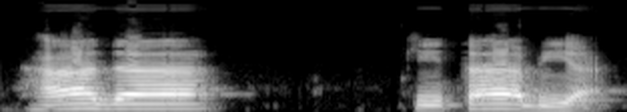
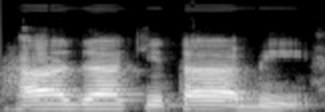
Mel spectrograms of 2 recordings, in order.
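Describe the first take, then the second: First: The last word ends in an added -ya. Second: The last word ends in a bare i. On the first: "Atau boleh umahat patahkan" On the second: "Boleh umahat sukunkan seperti ini"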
